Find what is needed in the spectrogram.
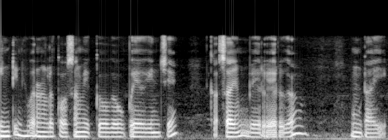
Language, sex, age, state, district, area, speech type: Telugu, male, 18-30, Andhra Pradesh, Annamaya, rural, spontaneous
